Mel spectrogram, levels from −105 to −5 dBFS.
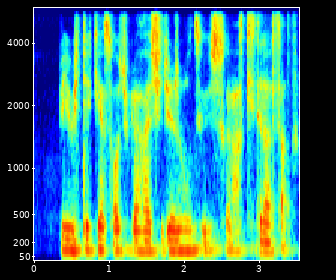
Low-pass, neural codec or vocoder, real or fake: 5.4 kHz; codec, 16 kHz, 0.9 kbps, LongCat-Audio-Codec; fake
